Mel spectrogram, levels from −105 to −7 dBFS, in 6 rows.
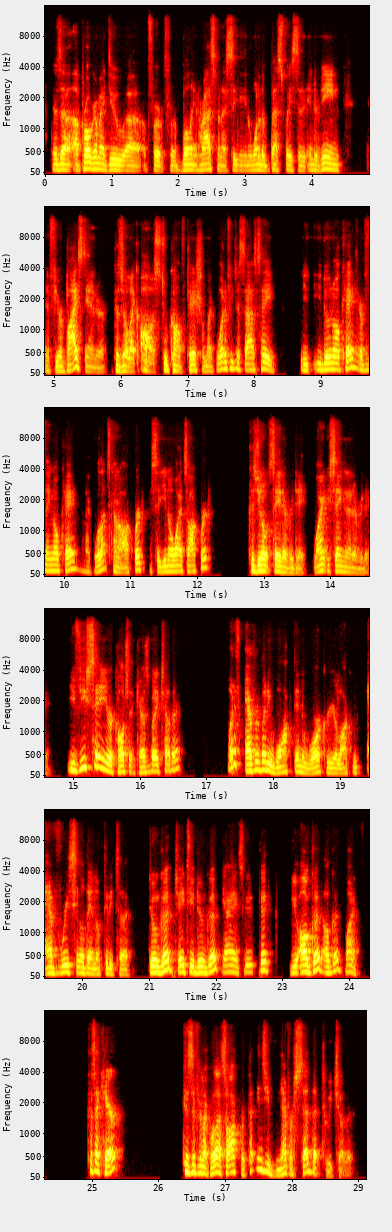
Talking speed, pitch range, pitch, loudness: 285 wpm, 110-145 Hz, 125 Hz, -30 LUFS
